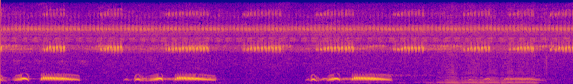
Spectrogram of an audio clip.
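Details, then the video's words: Big-voiced Spotted dove in the kuk satu style, heard while a decoy bird is used for trapping. Two full phrases of two quick hoots and a long falling coo, then a softer, lower, wavering coo near the end. A constant shrill insect drone plays behind. "Permainan Tekukur Suara Besar Kuk Satu Ini Luar Biasa"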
